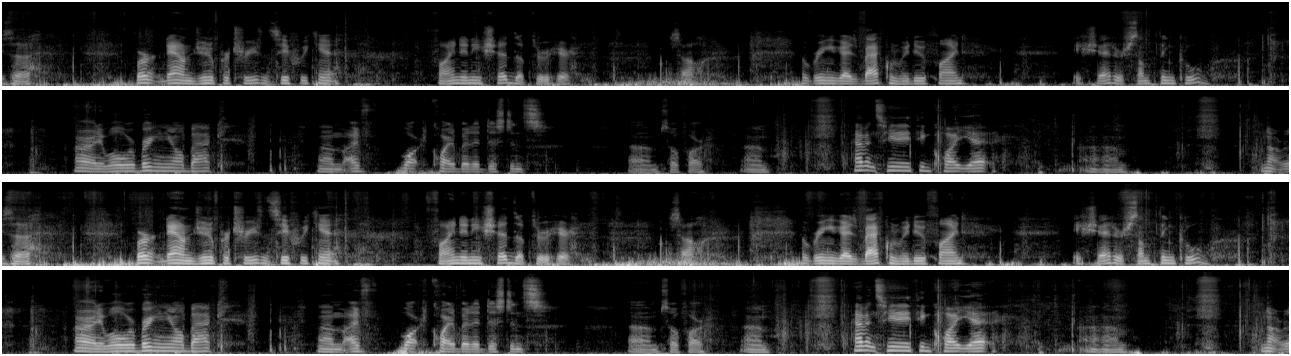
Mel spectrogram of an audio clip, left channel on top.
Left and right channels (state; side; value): quieter; left; 7.3 dB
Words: burnt down juniper trees and see if we can't find any sheds up through here. So I'll bring you guys back when we do find a shed or something cool. Alrighty, well, we're bringing y'all back. I've walked quite a bit of distance so far. Haven't seen anything quite yet. Not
